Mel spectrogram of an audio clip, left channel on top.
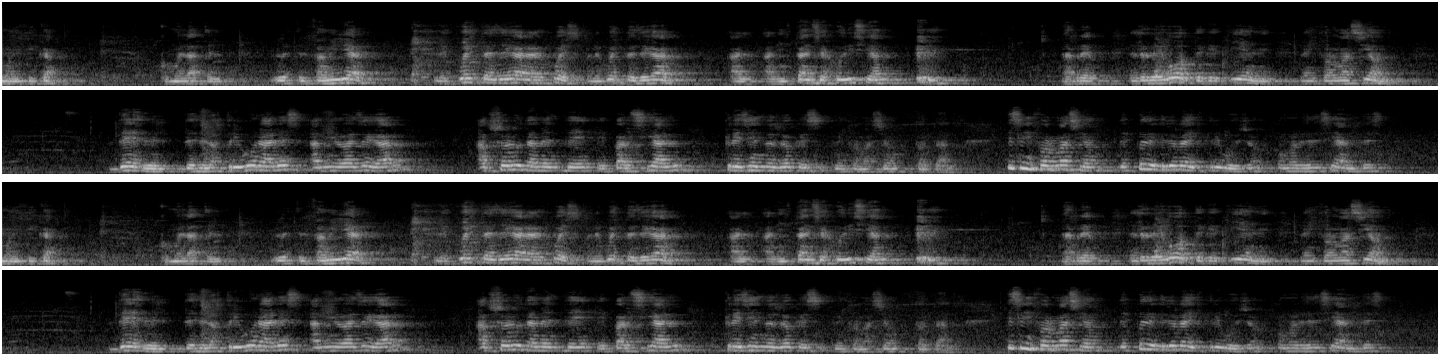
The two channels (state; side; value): normal; both; correlation 0.47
